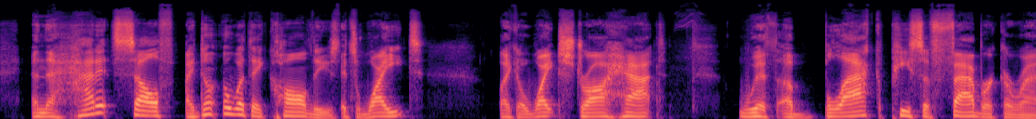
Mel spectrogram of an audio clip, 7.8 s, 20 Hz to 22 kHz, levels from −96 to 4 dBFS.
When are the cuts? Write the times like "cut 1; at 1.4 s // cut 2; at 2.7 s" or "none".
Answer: cut 1; at 2.5 s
